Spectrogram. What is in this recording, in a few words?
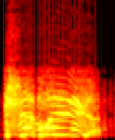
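French on fire mood high; War Thunder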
